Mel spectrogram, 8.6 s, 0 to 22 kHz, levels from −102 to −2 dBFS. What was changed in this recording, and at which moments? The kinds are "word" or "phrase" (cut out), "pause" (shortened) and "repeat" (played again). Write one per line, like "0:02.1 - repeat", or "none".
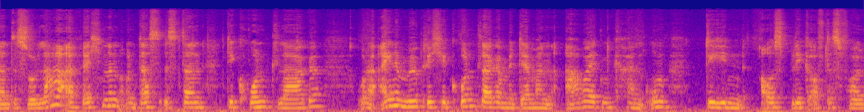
none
